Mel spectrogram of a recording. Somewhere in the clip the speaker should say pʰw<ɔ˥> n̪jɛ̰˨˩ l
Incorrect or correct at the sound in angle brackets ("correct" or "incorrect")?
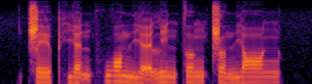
correct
